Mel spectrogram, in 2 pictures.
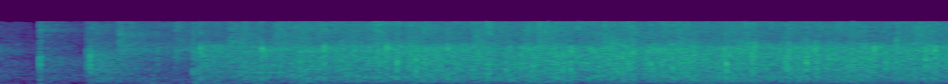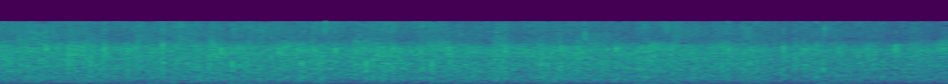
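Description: An audience breaks into applause, starting with a few scattered claps and quickly swelling into steady, sustained clapping from a large crowd that holds at an even level throughout.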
